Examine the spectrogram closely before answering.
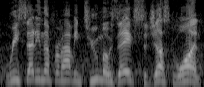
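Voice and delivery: usual speaking voice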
